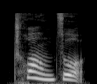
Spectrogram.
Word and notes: 创作: chuàng zuò

